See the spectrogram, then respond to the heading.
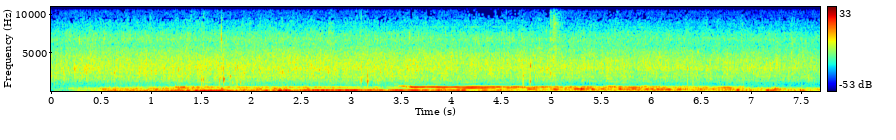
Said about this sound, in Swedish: Ja, det var ju en val som stektes såklart. Nej, valfläsket stektes ju här. Jag tyckte det lät som didgeridoo. Ja. Det är alltså en knölval och sen är det stekt bacon.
